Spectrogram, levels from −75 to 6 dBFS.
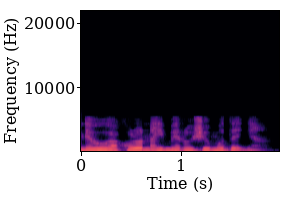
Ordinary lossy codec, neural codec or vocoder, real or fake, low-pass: MP3, 48 kbps; codec, 16 kHz, about 1 kbps, DyCAST, with the encoder's durations; fake; 5.4 kHz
